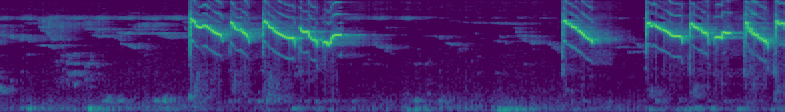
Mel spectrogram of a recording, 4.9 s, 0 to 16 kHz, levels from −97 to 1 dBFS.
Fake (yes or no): no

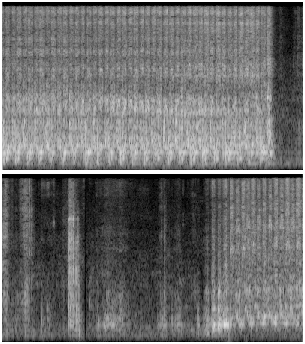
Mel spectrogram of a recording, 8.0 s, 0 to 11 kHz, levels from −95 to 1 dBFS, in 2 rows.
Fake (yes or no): no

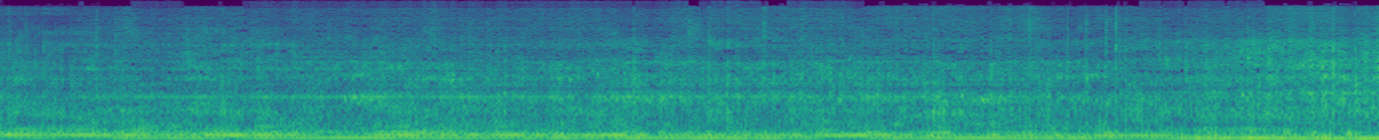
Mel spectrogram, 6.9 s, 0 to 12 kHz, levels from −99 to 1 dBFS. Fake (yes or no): yes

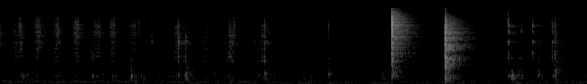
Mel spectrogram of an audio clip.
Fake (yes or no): no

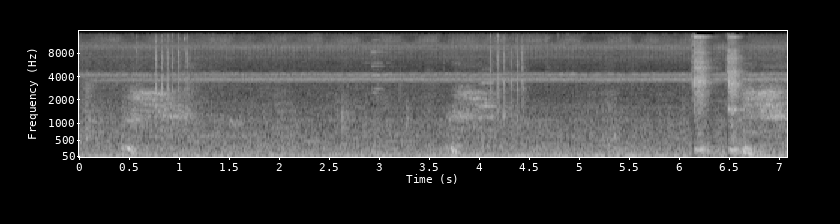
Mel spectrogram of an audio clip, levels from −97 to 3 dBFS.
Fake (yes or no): no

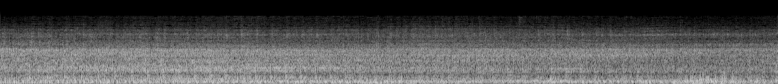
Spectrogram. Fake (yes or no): no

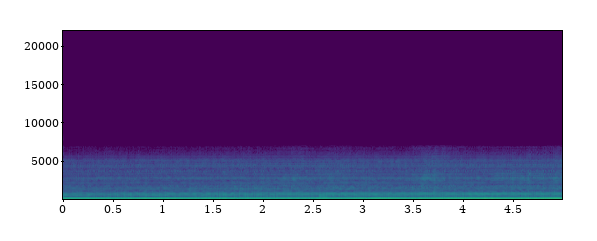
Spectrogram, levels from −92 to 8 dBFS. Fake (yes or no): yes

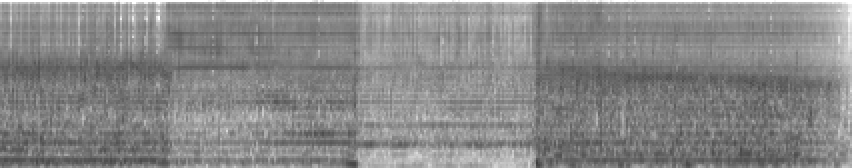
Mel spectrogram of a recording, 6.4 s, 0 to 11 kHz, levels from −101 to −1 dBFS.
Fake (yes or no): yes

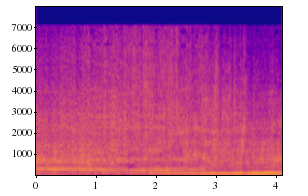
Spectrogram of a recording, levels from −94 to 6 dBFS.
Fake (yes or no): yes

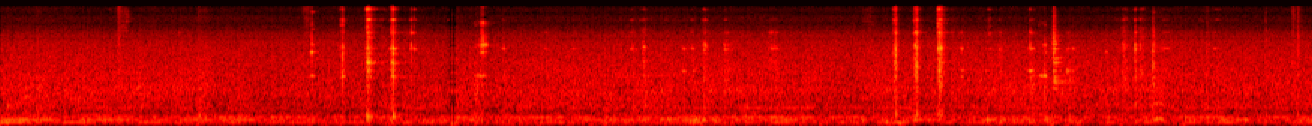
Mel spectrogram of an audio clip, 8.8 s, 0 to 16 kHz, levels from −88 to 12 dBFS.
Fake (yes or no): no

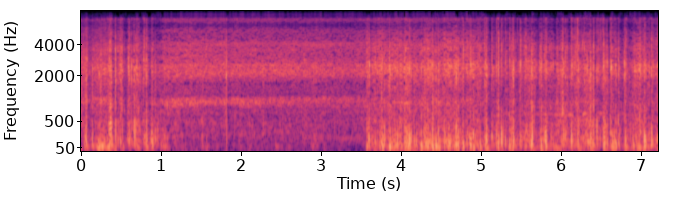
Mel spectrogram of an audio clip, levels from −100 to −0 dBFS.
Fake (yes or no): no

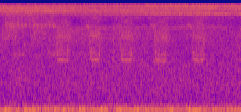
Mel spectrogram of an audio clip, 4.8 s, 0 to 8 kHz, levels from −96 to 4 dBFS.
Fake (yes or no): yes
